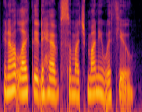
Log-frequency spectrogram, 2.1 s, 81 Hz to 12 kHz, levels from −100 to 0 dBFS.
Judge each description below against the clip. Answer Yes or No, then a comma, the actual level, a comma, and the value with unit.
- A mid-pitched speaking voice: Yes, medium, 180 Hz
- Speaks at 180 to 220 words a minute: No, fast, 280 wpm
